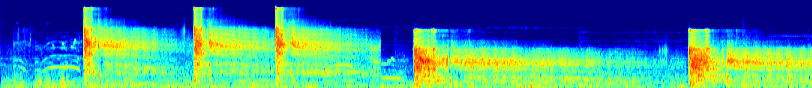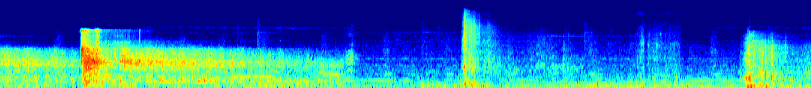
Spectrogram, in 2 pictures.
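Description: Gunshots ring out during a wild boar hunt: about eight loud, sharp reports spaced a second or more apart, each followed by a long rolling echo, with no talk.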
